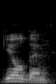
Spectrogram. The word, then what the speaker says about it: Gaudens: Gildan is spelled G-A-U-D-E-N-S, but it's pronounced Gildan.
